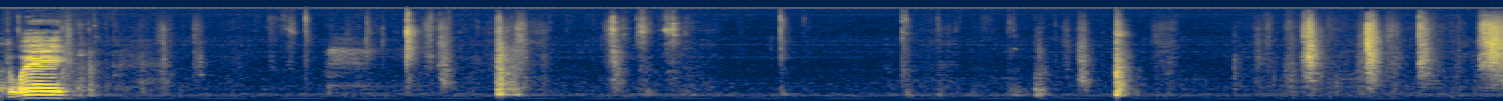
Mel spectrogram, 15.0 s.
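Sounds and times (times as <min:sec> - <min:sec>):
hissy rubbing scrapes: 0:04.2 - 0:04.6, 0:12.6 - 0:15.0.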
